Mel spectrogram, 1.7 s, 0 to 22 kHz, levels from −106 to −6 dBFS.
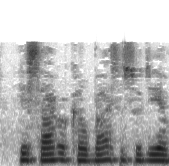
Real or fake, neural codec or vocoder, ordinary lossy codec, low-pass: real; none; AAC, 24 kbps; 10.8 kHz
